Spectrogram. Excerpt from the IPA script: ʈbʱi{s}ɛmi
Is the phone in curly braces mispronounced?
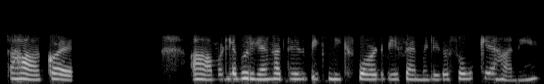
yes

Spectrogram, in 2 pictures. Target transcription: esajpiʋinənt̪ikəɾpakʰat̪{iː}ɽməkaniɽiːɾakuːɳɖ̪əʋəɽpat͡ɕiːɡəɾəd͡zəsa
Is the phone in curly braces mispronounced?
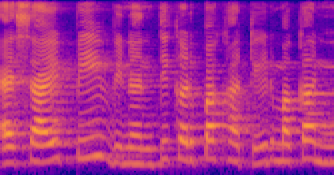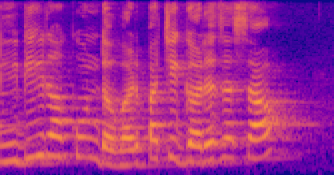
no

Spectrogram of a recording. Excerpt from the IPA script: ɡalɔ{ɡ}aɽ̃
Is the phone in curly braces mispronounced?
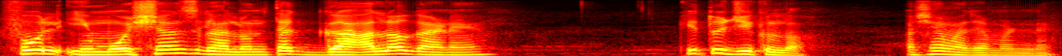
no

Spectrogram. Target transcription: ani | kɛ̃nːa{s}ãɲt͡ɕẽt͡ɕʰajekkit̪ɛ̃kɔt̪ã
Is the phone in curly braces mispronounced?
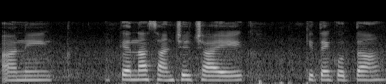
no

